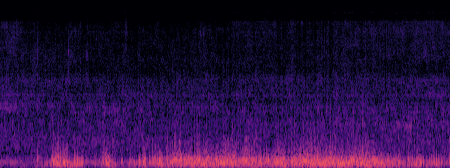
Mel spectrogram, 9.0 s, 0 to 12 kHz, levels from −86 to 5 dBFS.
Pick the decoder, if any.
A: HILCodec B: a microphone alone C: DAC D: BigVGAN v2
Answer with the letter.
A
